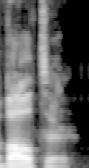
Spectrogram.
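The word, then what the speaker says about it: WALTER: It's probably because when people hear Valter, they spell it like when they go to their internets, they spell it with a V, even though it's a W.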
